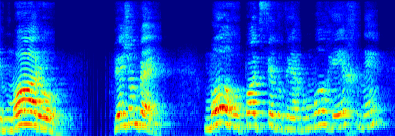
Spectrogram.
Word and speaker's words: moro: E no caso, deixo de escrever com os 2 R's, a palavra fica com R brando e passa a ser pronunciada moro.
